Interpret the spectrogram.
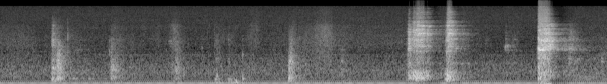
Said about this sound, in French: C'est Maria qui entre avec le plateau du petit déjeuner. Elle porte sur la table.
